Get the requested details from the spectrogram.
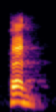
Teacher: You have to chop, you have to cut that last u.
